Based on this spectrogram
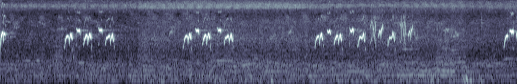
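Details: Sooty-headed bulbul singing, recorded as a bird lure: short phrases of three or four quick, clear chirps, spaced about two seconds apart, with a thin high hiss behind them.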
